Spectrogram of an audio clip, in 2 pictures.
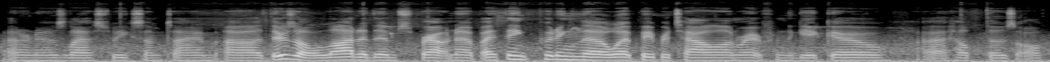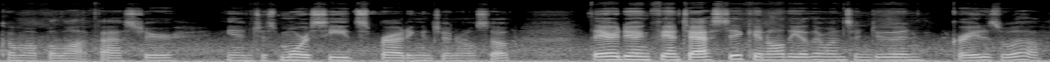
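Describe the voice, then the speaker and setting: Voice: mid-range voice, level tone, a little fast. A farmer vlogging their small farm in an easygoing, chatty way, sounding a bit nasal and stuffed up. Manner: easygoing, chatty, many ums and uhs. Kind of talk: casual vlog narration. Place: outdoors on a farm, by a chicken coop. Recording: noisy outdoor recording.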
